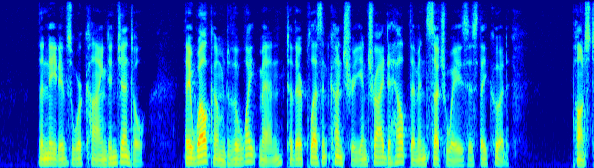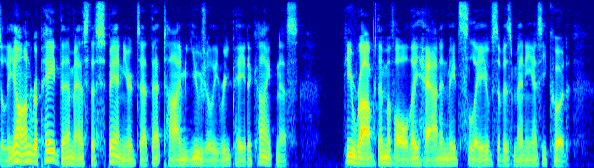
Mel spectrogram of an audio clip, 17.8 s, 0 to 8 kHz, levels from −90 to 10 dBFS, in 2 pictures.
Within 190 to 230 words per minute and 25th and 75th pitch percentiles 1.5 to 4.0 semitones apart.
No: average, 200 wpm; average, 4.4 semitones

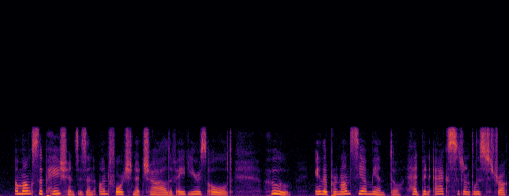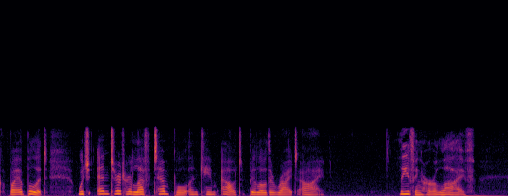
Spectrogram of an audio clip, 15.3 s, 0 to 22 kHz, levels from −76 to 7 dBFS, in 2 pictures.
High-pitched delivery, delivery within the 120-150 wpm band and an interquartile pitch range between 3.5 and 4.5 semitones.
Yes: very high, 255 Hz; average, 145 wpm; average, 3.9 semitones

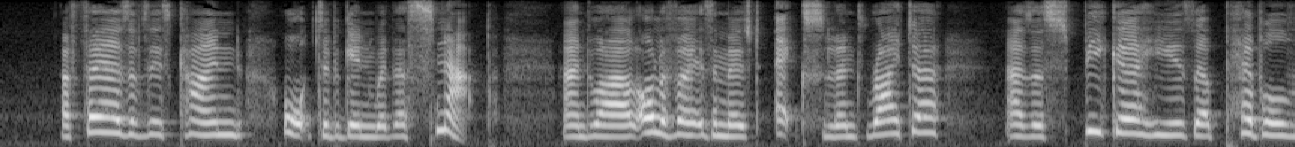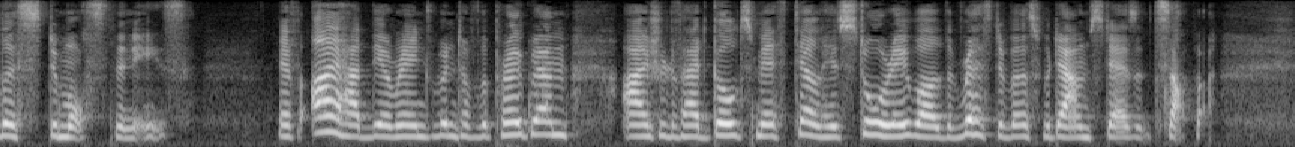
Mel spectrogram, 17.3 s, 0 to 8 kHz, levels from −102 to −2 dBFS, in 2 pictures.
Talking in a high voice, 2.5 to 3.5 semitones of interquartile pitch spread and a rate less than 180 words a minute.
No: high, 235 Hz; average, 2.8 semitones; average, 185 wpm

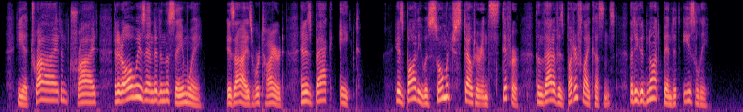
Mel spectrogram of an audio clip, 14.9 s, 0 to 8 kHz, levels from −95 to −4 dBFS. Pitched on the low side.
No: medium, 185 Hz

